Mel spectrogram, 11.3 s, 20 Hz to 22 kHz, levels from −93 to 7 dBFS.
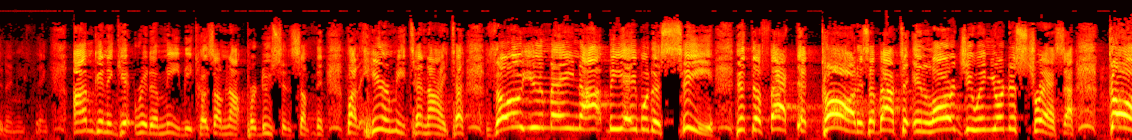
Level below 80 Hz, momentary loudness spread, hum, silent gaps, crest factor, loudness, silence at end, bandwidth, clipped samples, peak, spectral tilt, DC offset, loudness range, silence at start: -64 dBFS; 8 LU; none; none; 18 dB; -17 LUFS; 0 s; 16 kHz; under 0.1%; -2 dBFS; 0 dB/octave; under 0.1%; 6 LU; 0 s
